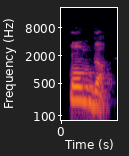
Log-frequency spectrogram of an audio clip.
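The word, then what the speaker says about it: comb: claim ஏறுதல் மறை இது சீப்பு தலை சீவுற சீப்பு கோம்தான் கோம்தான் கோம்புன்னு வந்துராது கோ இல்லன்னு இது பண்ணனும் அப்புறம் சீப்பு எழுதிக்கோங்க அடுத்தது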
